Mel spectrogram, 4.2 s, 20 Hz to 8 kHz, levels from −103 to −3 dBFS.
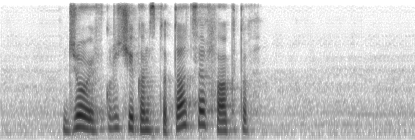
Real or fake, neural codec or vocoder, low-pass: fake; autoencoder, 22.05 kHz, a latent of 192 numbers a frame, VITS, trained on one speaker; 7.2 kHz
